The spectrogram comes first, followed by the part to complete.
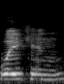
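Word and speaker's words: Laken: he came in and she bombarded him with lak Riley's name and even handed him a pin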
